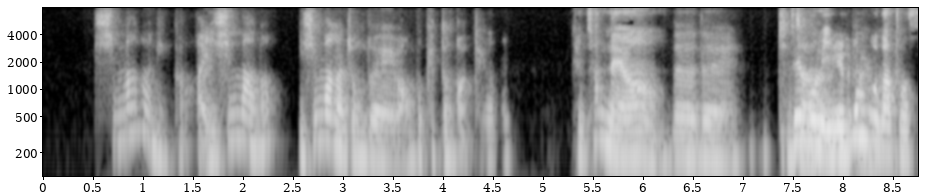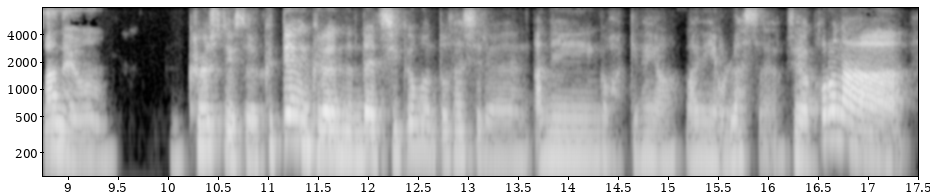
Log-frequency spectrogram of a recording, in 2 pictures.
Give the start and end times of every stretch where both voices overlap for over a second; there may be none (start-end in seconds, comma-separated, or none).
7.4-8.7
